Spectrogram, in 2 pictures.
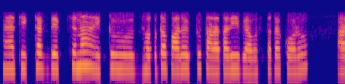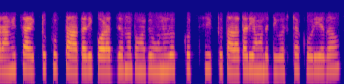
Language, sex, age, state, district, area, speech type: Bengali, female, 30-45, West Bengal, Darjeeling, urban, conversation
